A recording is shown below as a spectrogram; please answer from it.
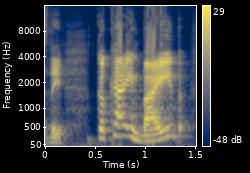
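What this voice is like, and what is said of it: Put-on Australian accent. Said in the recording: “my best Australian accent that I personally can do”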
